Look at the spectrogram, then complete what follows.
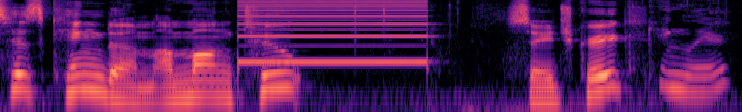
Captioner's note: buzzer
